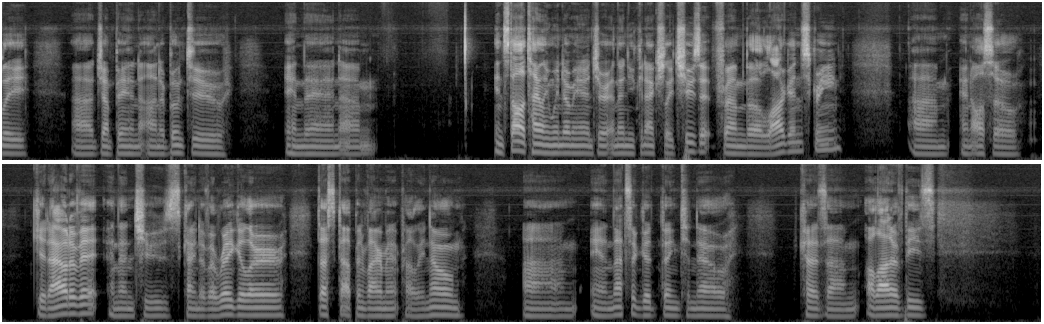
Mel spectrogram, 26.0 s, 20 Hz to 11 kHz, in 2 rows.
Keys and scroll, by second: 2.8 alt+Return.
